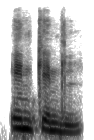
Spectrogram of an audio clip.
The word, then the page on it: enkindle: Indian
